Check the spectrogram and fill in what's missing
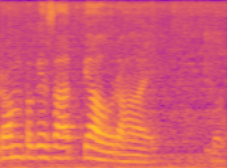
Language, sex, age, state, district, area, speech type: Urdu, male, 18-30, Maharashtra, Nashik, urban, read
